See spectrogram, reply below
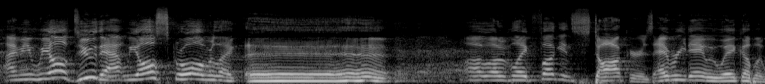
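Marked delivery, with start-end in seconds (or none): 2.4-3.9 loud, held mindless "uh"; long, mock-vacant "uhhh"; drawn-out scrolling noise. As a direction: imitate a zoned-out scroller with one long loud drone. Imitates people scrolling on phones.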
